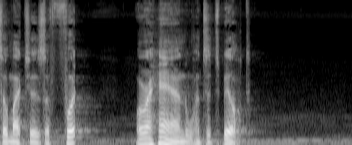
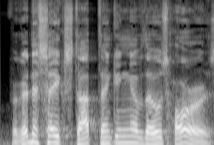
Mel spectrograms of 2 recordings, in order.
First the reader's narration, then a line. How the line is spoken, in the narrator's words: I called out to him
